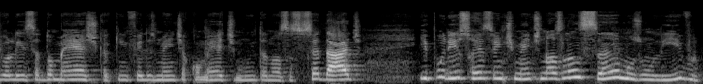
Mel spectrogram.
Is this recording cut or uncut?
uncut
